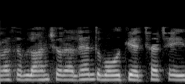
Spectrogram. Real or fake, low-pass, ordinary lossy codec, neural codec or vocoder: fake; 7.2 kHz; MP3, 24 kbps; codec, 16 kHz, 0.8 kbps, ZipCodec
